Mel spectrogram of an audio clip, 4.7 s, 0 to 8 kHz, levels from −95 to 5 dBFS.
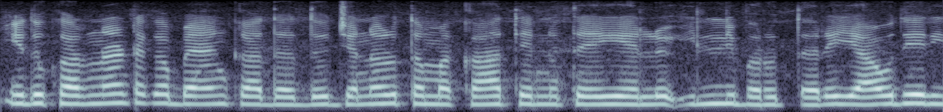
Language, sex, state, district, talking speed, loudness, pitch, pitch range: Kannada, female, Karnataka, Dakshina Kannada, 165 wpm, -15 LUFS, 215 Hz, 210-230 Hz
